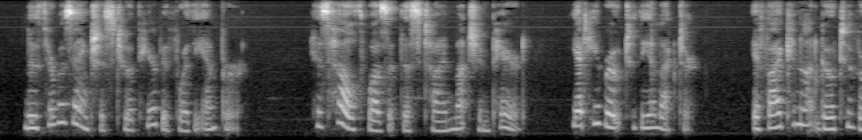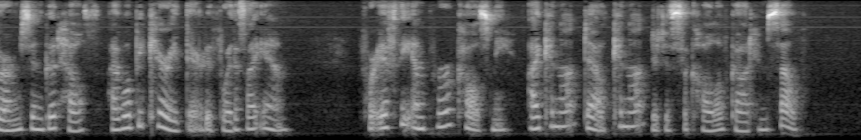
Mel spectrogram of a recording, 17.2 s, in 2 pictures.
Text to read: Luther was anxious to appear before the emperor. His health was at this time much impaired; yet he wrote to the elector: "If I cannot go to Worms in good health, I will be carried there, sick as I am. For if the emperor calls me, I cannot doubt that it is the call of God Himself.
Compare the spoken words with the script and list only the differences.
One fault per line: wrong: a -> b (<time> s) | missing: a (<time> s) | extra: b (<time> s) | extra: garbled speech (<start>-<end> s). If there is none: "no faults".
wrong: sick -> before (10.6 s)
wrong: that -> cannot (14.7 s)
